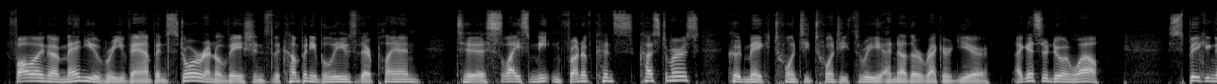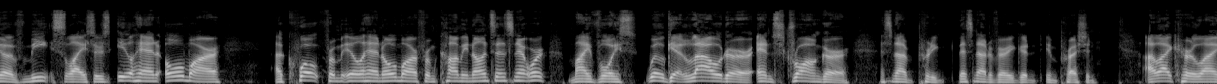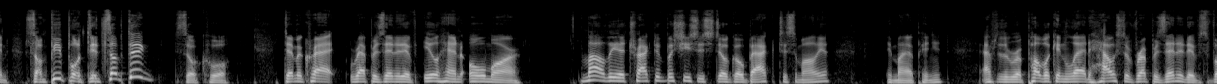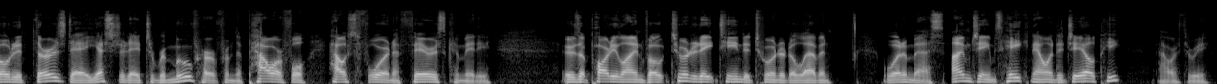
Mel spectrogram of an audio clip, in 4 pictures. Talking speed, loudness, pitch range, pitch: 165 wpm, -21 LUFS, 105-145 Hz, 125 Hz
